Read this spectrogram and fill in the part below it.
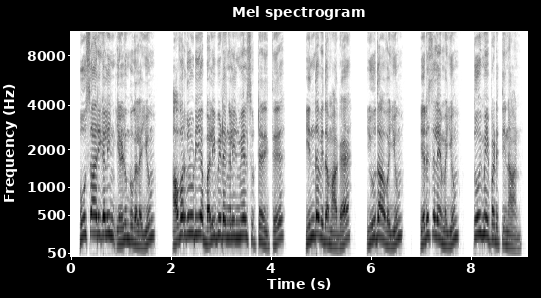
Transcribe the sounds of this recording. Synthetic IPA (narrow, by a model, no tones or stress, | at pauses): puːsaːɾɪɣɐɭɪnɛɻɯmbɯɣɐɭɐjɯm | ʔɐʋɐɾɣɐɭɯɽɐjɐbɐɭɪbɪɽɐŋɡɐɭɪnmeːlsʊʈːɐɾɪt̪ːɯ | ɪnd̪ɐʋɪðɐma̰ːɣɐ | juːðaːʋɐjɯm | jɛɾɯs̬ɐleːmɐjɯm | t̪uːjmɐɪp̬ːɐɽɯt̪ːɪna̰ːn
